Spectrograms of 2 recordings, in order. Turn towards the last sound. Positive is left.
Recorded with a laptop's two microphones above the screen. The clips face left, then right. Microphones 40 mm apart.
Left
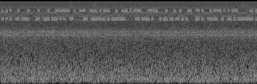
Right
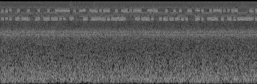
No sound to turn to.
